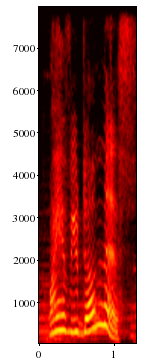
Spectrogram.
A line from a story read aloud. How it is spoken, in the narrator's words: cried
